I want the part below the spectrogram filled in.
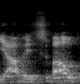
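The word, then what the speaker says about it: יהוה צבאות: 그래서 여호와 츠바웃, 히브리 발음으로 보통 야훼 츠바웃 그러는데 만군의 여호와여 그렇습니다.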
